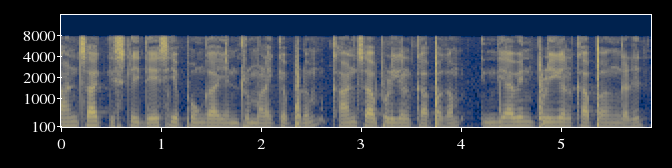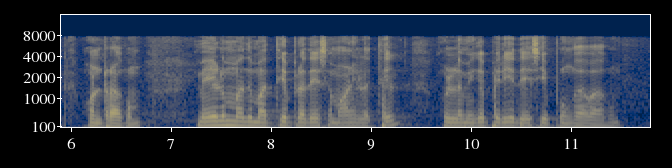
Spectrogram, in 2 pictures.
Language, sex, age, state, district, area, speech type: Tamil, male, 18-30, Tamil Nadu, Erode, rural, read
